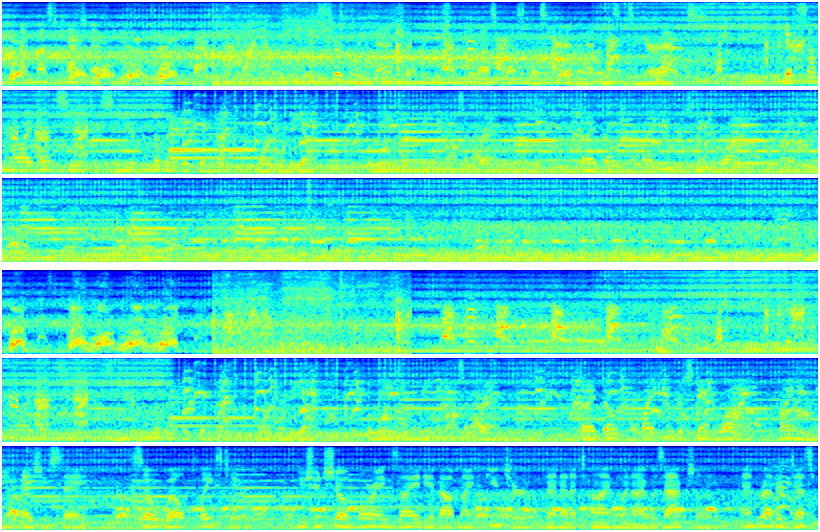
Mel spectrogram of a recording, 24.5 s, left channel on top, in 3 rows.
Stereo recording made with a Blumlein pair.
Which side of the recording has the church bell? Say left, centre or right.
left.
